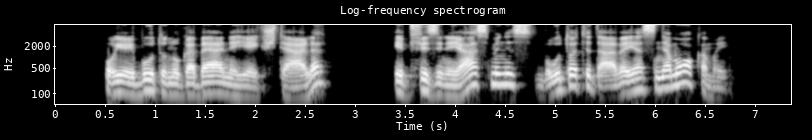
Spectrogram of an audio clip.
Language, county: Lithuanian, Vilnius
